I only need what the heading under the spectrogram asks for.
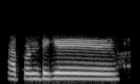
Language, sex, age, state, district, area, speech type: Odia, female, 18-30, Odisha, Jagatsinghpur, rural, conversation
